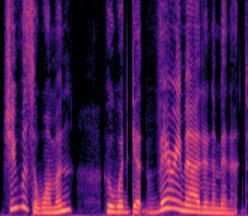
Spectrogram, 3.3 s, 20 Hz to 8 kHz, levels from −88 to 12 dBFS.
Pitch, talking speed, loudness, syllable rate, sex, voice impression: 220 Hz, 215 wpm, -16 LUFS, 6.0 syllables/s, female, feminine, slightly gender-neutral, very middle-aged, slightly thin, tensed, powerful, slightly dark, hard, clear, fluent, slightly raspy, cool, very intellectual, refreshing, sincere, calm, very friendly, reassuring, very unique, elegant, wild, slightly sweet, lively, slightly kind, slightly intense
